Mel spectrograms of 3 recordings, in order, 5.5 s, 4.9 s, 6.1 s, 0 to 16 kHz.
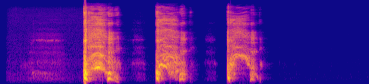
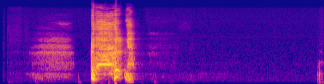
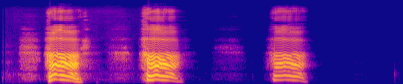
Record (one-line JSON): {"three_cough_length": "5.5 s", "three_cough_amplitude": 32768, "three_cough_signal_mean_std_ratio": 0.26, "cough_length": "4.9 s", "cough_amplitude": 32767, "cough_signal_mean_std_ratio": 0.27, "exhalation_length": "6.1 s", "exhalation_amplitude": 29387, "exhalation_signal_mean_std_ratio": 0.4, "survey_phase": "beta (2021-08-13 to 2022-03-07)", "age": "65+", "gender": "Male", "wearing_mask": "No", "symptom_none": true, "smoker_status": "Ex-smoker", "respiratory_condition_asthma": false, "respiratory_condition_other": false, "recruitment_source": "REACT", "submission_delay": "2 days", "covid_test_result": "Negative", "covid_test_method": "RT-qPCR", "influenza_a_test_result": "Negative", "influenza_b_test_result": "Negative"}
